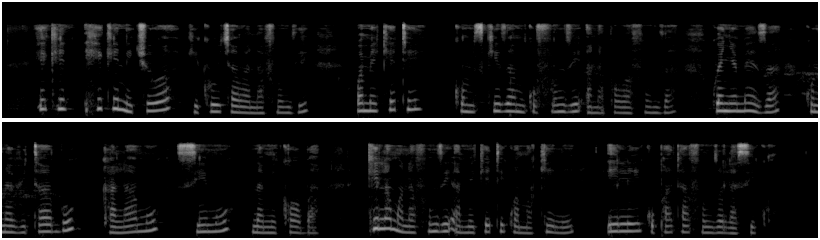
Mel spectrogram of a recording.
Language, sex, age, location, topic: Swahili, female, 25-35, Nairobi, education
